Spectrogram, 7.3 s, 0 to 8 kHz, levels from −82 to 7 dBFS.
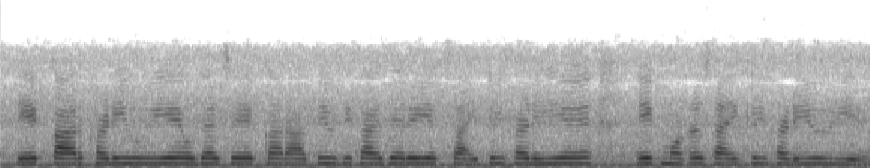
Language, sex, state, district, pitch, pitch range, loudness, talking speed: Hindi, female, Bihar, Madhepura, 255 Hz, 250-255 Hz, -17 LUFS, 205 wpm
